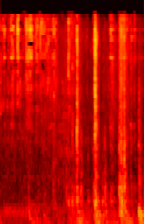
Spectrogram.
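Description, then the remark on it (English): Keys jingle and clink in several quick bursts as someone gets into their car to begin the commute home, the metallic rattles fairly bright against a faint low background hum. “As I get in my car and begin my commute home”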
